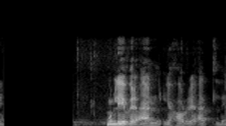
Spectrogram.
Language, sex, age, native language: Icelandic, male, 13, Icelandic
